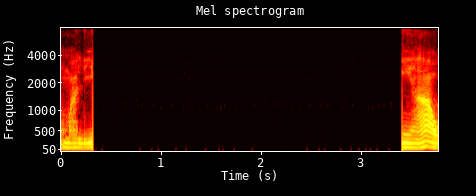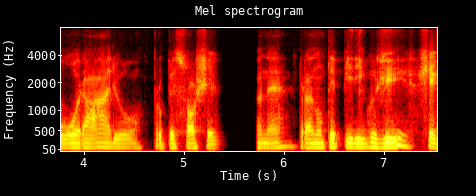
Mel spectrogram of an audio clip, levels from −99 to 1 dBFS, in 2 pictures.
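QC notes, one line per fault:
0.32–3.42 s, audio dropout to silence: the speech cuts out abruptly and about 3.1 s of silence follows, with no room tone or background hiss underneath, before the speech resumes mid-flow. That dead-flat gap most likely means the input signal was lost, through a disconnected device, a failed link or an accidental mute, while the recorder kept writing silence. Whatever was spoken during those three seconds is not recoverable.
5.32–5.76 s, long network dropout: roughly 0.42 s of the speech never arrives. The receiver first stretches the last sound into a short buzzy tail that fades, then leaves about 0.32 s of silence before speech returns further on, skipping the lost portion. The fading-then-silent pattern most likely comes from packets failing to arrive while the concealment ran out. The band-limited sound, with nothing above 8 kHz, fits a G.722 wideband call path.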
